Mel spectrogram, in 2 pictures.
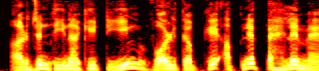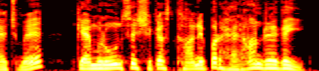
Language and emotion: Urdu, surprised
